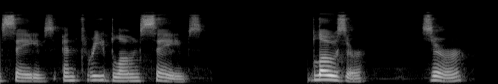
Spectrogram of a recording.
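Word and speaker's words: blowser: and three blown saves blowzer zur rhymes with closer a closer who seems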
